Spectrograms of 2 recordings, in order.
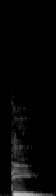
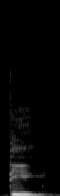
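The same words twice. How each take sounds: No difference in how they are said.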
